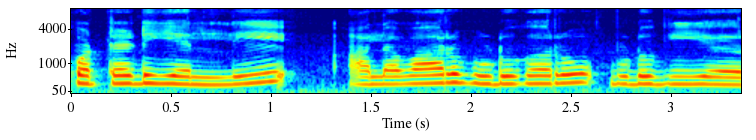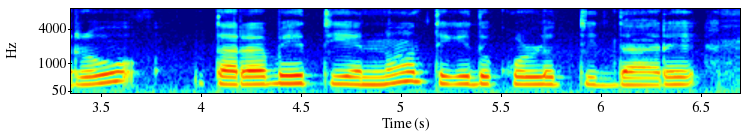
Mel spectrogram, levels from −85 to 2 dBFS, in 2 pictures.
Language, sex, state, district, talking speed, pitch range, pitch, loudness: Kannada, female, Karnataka, Bangalore, 55 wpm, 225-255 Hz, 235 Hz, -18 LUFS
